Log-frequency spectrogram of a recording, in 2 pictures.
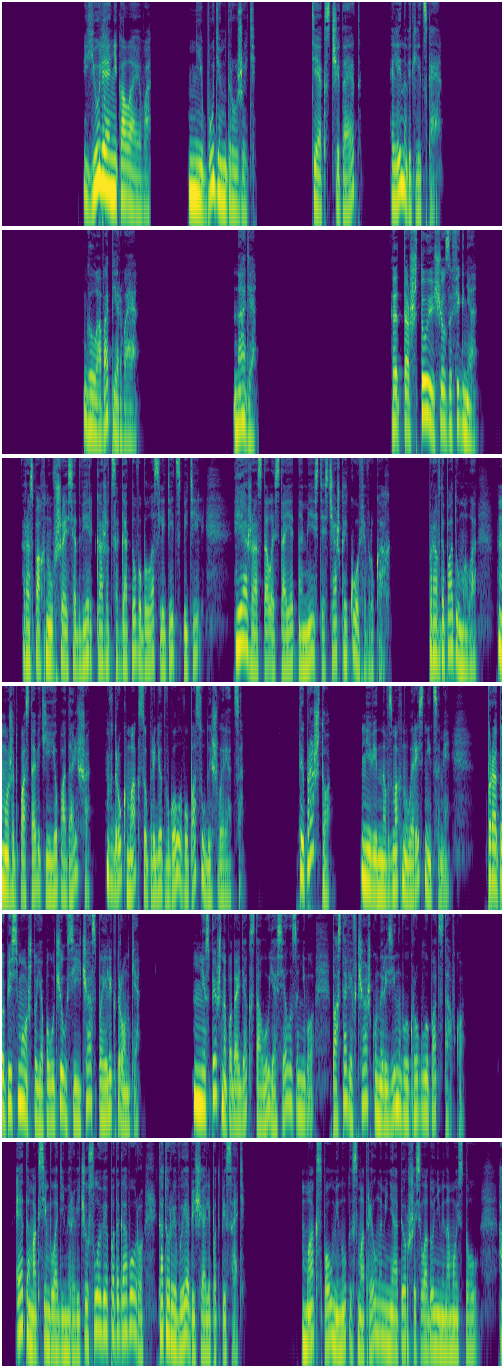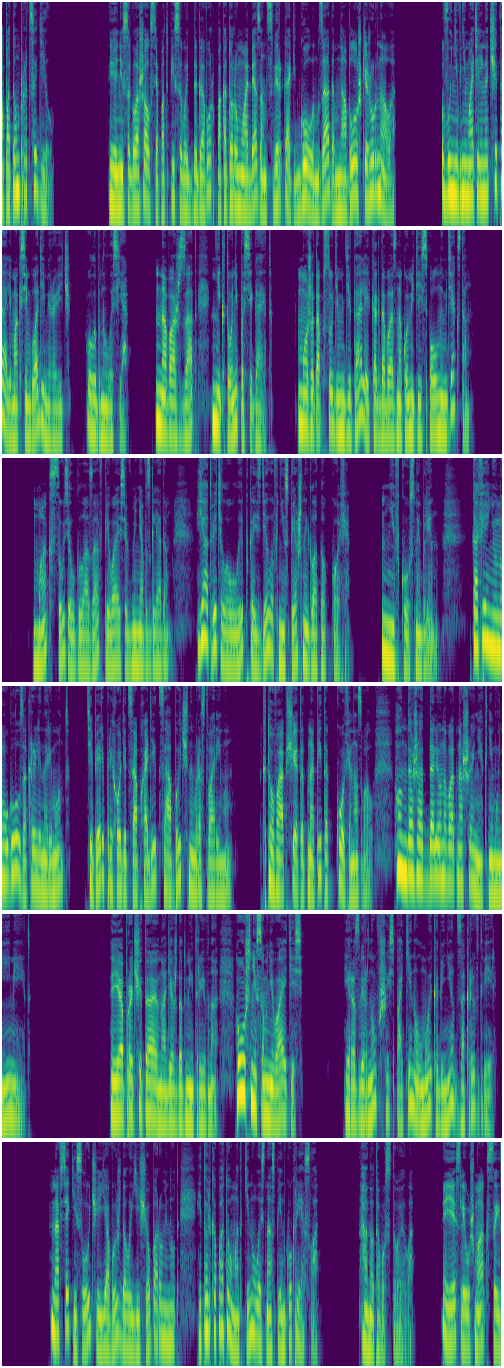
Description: Аудиокнига Не будем дружить | Библиотека аудиокниг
